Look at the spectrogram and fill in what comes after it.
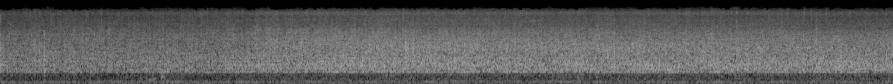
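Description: Shiitake mushrooms and onions sizzling steadily in hot oil in a frying pan as soy sauce is spooned over them; the sizzle grows a little louder about two and a half seconds in.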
